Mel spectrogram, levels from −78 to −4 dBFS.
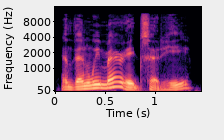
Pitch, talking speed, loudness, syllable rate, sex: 120 Hz, 245 wpm, -16 LUFS, 5.5 syllables/s, male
